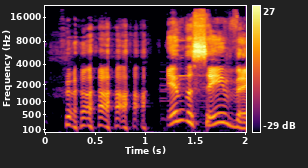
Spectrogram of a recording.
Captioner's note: laughs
